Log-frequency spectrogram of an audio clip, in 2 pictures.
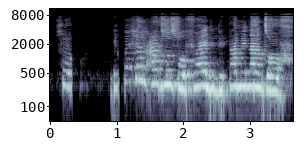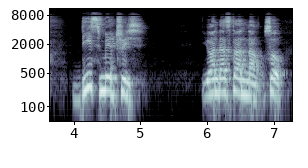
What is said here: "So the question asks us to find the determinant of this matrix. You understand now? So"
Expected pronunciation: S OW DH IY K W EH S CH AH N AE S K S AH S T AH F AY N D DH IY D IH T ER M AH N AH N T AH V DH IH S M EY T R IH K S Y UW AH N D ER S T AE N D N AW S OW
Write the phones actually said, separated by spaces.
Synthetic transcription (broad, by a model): S OW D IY K W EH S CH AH N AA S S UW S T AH F AY N D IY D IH T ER M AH N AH N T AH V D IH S M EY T R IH S Y UW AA N D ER S T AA N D N AW S OW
